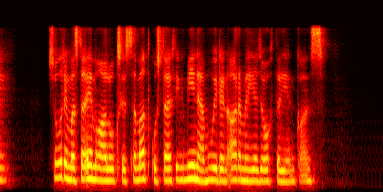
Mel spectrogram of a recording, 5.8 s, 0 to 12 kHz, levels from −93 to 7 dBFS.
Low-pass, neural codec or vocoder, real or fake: 7.2 kHz; codec, 16 kHz, about 1 kbps, DyCAST, with the encoder's durations; fake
